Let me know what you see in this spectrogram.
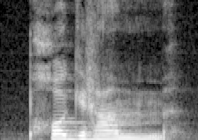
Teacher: the modern French R is not that strong anymore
